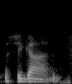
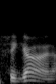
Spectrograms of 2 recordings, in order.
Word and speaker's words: Seguin: Lakeview is taking on, who is that, Seguin? How do you say that? – Argon. Seguin. – Seguin. I got to put the specs on. Seguin.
